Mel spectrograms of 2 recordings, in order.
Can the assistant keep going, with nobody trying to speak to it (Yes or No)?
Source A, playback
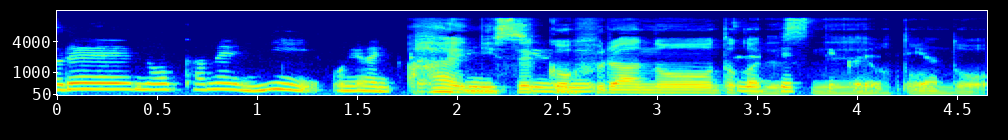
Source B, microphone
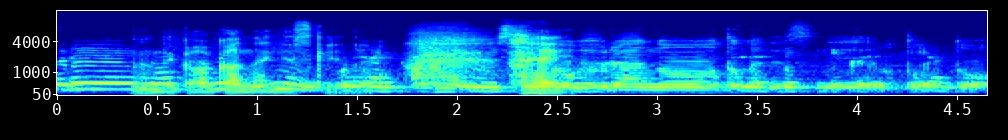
No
